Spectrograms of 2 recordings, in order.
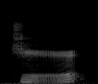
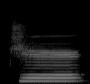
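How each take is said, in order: First: The pitch falls and then rises. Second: The pitch stays flat and unchanging. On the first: "falling and then rising when I say 纸" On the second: "a first tone, right? Flat and unchanging"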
